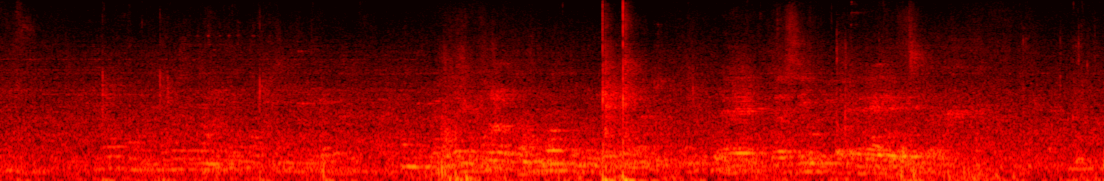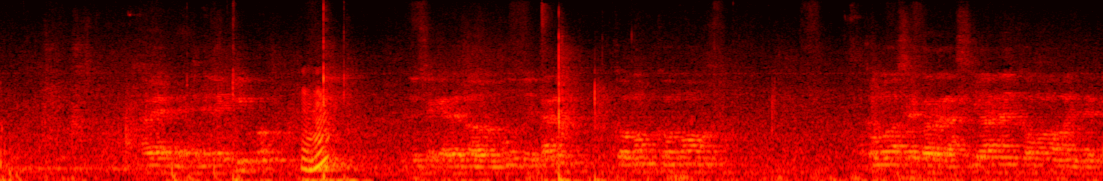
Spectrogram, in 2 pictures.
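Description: A man speaks calmly through a microphone in a room with a slight echo.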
